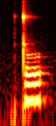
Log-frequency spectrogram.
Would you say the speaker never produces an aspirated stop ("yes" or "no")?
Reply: yes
